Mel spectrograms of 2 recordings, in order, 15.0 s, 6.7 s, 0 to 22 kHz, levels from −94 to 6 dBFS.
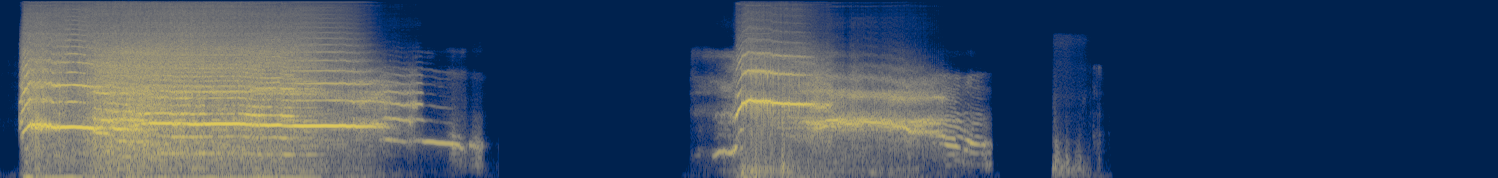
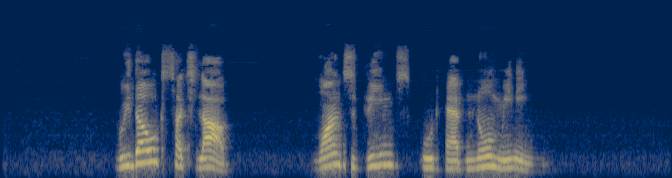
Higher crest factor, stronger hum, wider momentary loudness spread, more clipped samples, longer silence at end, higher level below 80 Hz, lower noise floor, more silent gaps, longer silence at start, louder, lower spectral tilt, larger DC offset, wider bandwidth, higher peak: second, 14 dB vs 20 dB; neither; first, 17 LU vs 11 LU; neither; first, 5.1 s vs 1.4 s; first, -48 dBFS vs -64 dBFS; second, -48 dBFS vs -75 dBFS; first, 4.99-6.82 s vs none; second, 0.2 s vs 1.2 s; first, -8 LUFS vs -23 LUFS; second, 1 dB/octave vs -6 dB/octave; neither; first, over 20 kHz vs 8.4 kHz; first, 0 dBFS vs -4 dBFS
